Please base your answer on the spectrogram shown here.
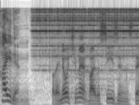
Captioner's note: bell ringing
